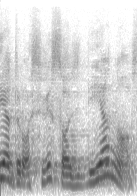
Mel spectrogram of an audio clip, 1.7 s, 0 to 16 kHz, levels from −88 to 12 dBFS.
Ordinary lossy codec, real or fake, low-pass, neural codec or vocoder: AAC, 64 kbps; real; 14.4 kHz; none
